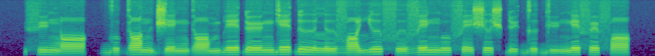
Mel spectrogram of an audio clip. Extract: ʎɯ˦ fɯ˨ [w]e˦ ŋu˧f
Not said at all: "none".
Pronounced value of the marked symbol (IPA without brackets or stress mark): v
